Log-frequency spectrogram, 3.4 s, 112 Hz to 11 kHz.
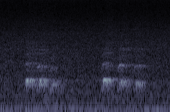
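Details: Neighbours' dogs in an apartment building at 4 a.m., barking for an hour: two short bursts of muffled, low barks through the walls, about a second and a half apart, over a steady low indoor hum.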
